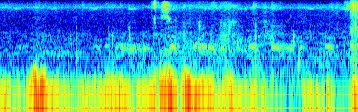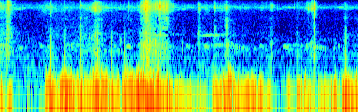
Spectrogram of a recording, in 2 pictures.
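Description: Outdoor bush ambience: low rumbling in irregular gusts, with faint short bird-like chirps and a thin, steady high insect-like whine.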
